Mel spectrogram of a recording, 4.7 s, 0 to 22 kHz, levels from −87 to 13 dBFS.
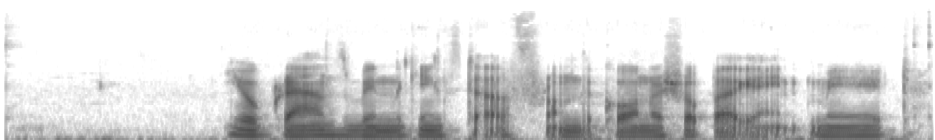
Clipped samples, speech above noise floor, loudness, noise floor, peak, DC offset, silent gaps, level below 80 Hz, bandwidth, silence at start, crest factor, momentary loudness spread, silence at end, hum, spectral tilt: under 0.1%; 27 dB; -26 LUFS; -53 dBFS; -6 dBFS; under 0.1%; none; -48 dBFS; 13 kHz; 0.3 s; 22 dB; 7 LU; 0.1 s; none; -7.5 dB/octave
